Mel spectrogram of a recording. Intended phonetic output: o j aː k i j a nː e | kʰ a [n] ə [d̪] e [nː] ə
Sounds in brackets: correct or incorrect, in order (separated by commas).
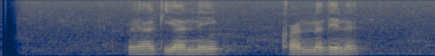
incorrect, correct, incorrect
